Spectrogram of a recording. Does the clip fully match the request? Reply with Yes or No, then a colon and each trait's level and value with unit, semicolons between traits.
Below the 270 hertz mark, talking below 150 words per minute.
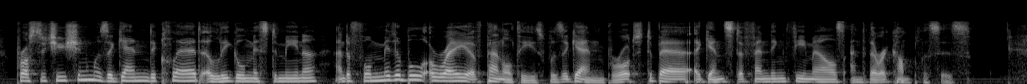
Yes: low, 135 Hz; average, 140 wpm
